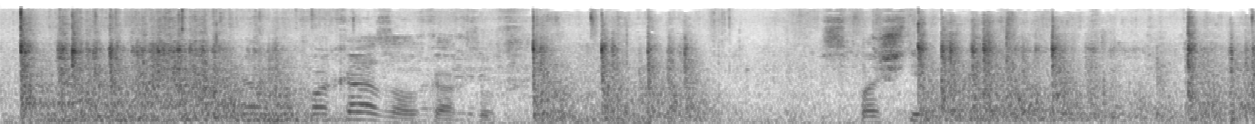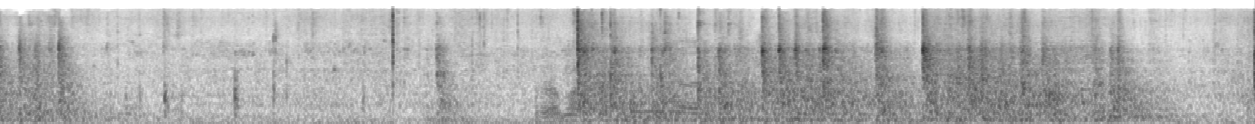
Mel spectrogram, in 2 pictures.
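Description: Stones knock and clatter as they are handled.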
